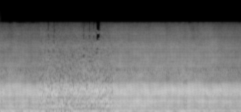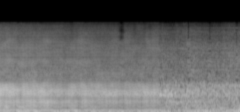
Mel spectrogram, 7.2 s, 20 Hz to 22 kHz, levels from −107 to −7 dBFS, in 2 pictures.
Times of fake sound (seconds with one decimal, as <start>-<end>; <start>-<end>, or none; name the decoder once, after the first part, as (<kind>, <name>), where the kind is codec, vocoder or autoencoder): 0.0-0.6 (vocoder, Vocos); 1.7-6.0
